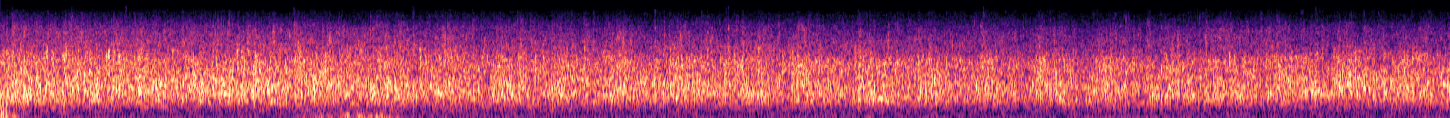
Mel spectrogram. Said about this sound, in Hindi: प्रधानमंत्री श्रीमान नरेंद्र भाई मोदी जी के सम्मान में हम सब तालियों की गड़गड़ाहट कर रहे हैं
